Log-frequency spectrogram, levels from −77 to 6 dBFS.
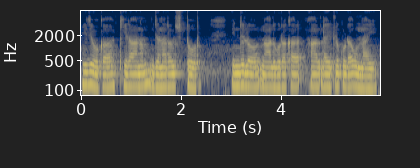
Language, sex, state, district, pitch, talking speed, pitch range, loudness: Telugu, male, Telangana, Mahabubabad, 120 Hz, 120 wpm, 120-125 Hz, -15 LUFS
